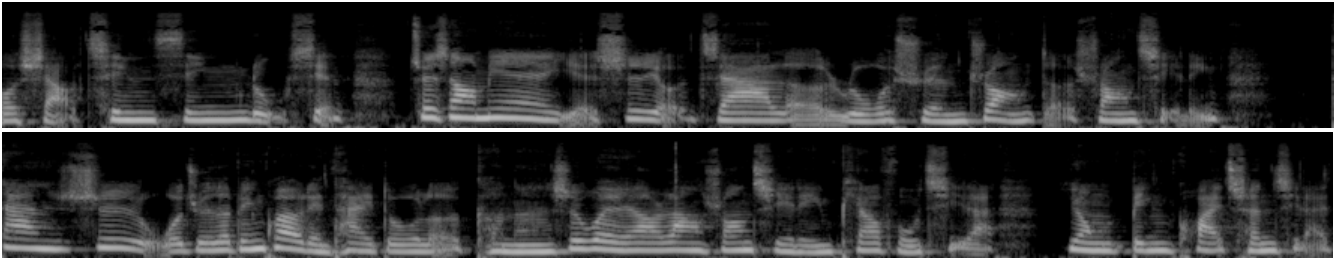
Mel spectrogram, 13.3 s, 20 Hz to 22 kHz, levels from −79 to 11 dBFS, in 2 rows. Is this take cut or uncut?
uncut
